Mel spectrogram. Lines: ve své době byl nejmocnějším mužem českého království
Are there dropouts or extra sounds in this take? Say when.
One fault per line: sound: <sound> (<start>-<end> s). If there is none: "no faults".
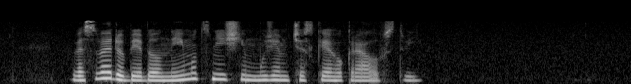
no faults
